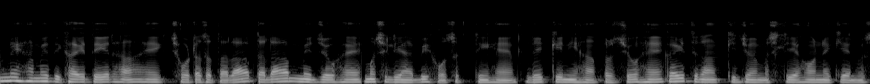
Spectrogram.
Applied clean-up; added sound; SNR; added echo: none; none; none; none.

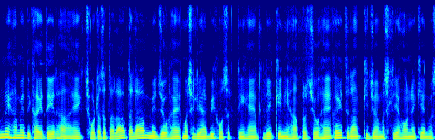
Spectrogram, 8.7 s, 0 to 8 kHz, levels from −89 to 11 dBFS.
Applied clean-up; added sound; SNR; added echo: neural mask model Resemble Enhance denoiser.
